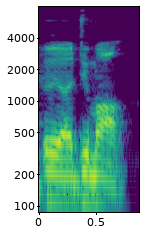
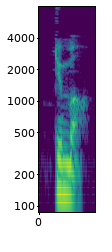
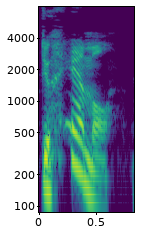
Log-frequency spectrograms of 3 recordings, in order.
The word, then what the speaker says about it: Duhamel: Do you know how to pronounce Josh's last name? – Dumal. – Dumal. I was going to be like, Duhamel. That's not right.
